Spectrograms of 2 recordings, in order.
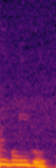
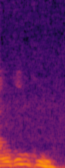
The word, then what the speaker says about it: Nkunku: Sebenarnya yang dia NKU kuadrat. Engku. Bukan. Gue sendiri dulu pernah nulis Nkuku. N yang kedua ini salah tuh. Nkuku. Jadi Nku kuadrat ya, Nku 2 kali.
